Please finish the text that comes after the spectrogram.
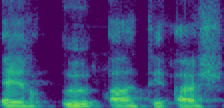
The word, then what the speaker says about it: Reath: Mais lorsque le vaisseau à bord duquel il voyage se retrouve éjecté de l'hyperespace lors d'un désastre galactique, Reath, parce que ça s'écrit R-E-A-T-H, donc Reath.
